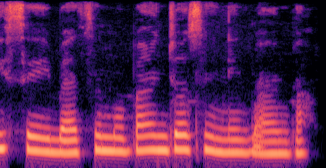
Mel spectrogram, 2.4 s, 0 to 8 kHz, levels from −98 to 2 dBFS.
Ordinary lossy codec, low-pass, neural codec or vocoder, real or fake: none; none; none; real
